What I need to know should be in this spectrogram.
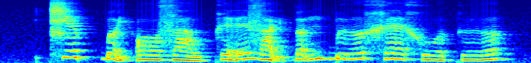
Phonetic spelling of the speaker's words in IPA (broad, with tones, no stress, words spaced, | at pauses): t͡ɕe˦˥p̚ɓə̰˧˨jʔɔ˨˩ za˧˩wkḛ˧˥za̰˧˨j ɗə̰˧˥nɓɨ˨˦ə̯xɛ˧ xu˨˩ə̯kɨ˨˦ə̯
